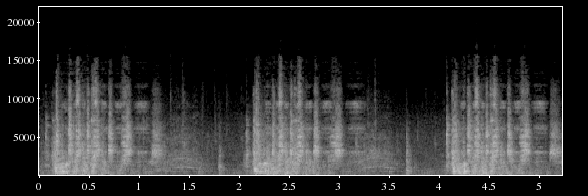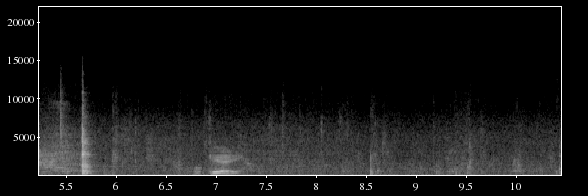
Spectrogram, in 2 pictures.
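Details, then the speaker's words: Troy-Bilt 12AV566N011 mower with an automatic choke and no primer, its float bowl overflowing. Three rough pull-start bursts sputter without catching, a flooded engine. The carburetor is dirty and the float needle valve was hanging up, letting too much gas flow. "carburetors filthy the bowl since the the needle valve was hanging up the float too much gas is flowing the problem we have is a dirty carb"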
